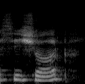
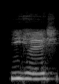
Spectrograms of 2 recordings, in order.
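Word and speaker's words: C#: Then हमारे पास क्या है, सी शार्प. सी हैश इज़ a pronounce as सी शार्प. इसको हम सी शार्प सी हैश, ये बेसिकली साइन क्या है, हैश का है, लेकिन इसको प्रोनाउंस करेंगे सी शार्प.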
